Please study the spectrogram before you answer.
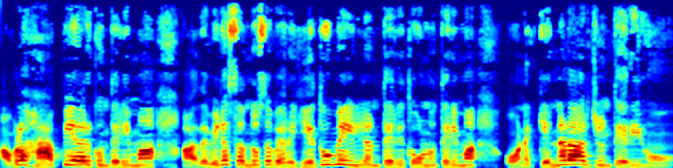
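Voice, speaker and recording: A woman's voice: very high-pitched, level tone, a little fast, creaky, a bit bright, exaggerated voice. A woman playing a tearful middle-aged mother who pleads with her younger brother as she cries, in a family skit. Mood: crying, hurt. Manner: crying, pleading, reproachful.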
